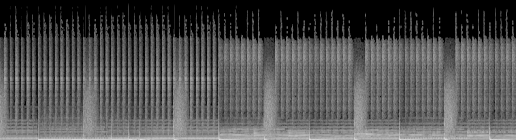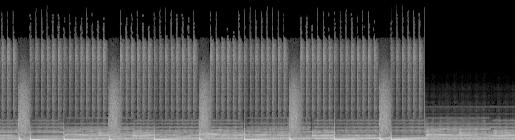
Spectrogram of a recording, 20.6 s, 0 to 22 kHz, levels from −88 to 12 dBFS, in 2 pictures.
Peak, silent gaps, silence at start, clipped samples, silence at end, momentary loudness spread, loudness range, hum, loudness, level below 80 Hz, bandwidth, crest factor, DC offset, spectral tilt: 0 dBFS; none; 0 s; under 0.1%; 0 s; 6 LU; 2 LU; none; -14 LUFS; -12 dBFS; 17.5 kHz; 12 dB; under 0.1%; -5 dB/octave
